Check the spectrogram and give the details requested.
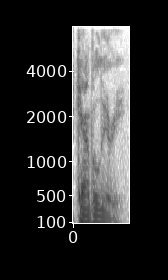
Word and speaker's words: Cavaliere: That's how they pronounce it in America, so that's what I use.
